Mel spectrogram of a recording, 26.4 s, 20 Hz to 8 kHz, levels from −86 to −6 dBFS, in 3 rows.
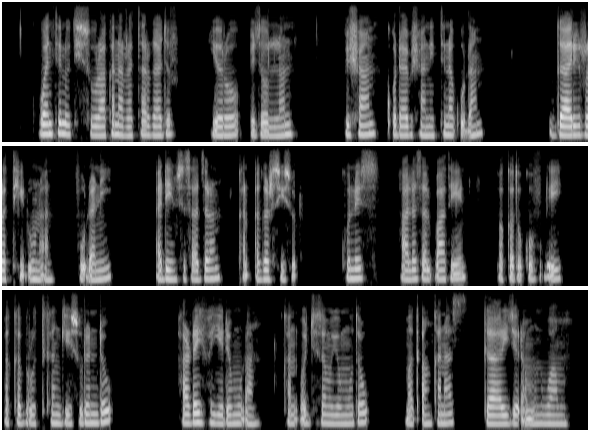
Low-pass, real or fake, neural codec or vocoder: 7.2 kHz; real; none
